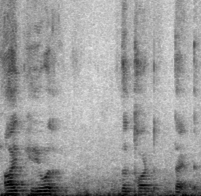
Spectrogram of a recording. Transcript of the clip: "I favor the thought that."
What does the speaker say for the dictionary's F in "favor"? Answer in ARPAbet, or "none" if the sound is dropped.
P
